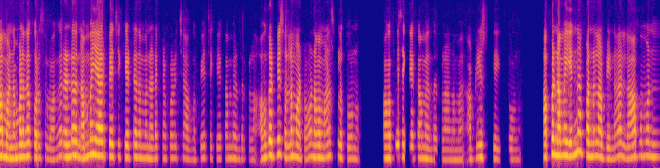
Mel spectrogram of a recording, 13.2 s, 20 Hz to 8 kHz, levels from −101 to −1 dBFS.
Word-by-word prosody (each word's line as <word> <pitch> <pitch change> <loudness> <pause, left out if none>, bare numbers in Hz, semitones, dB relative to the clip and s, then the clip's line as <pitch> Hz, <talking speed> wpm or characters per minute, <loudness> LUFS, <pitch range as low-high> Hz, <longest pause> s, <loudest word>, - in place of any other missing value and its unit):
ஆமா. 230 -2 +6
நம்மள 225 +2 +4
தான் 235 - +1
குறை 215 -1 +1
சொல்லுவாங்க. 185 0 -12
2வது 245 +2 +4
நம்ம 235 +7 +2
யார் 245 0 +7
பேச்சை 230 0 0
கேட்டு 215 +1 -1
நம்ம 205 0 -7
நடக்கிற 200 +1 -10
கூட, 205 0 -12
ச்சே! 205 - -21
அவங்க 175 -1 -18
பேச்சை 205 0 -15
கேட்காம 195 +1 -13
இருந்திருக்கலாம் 185 -1 -20
அவங்க 215 +6 -2
கிட்டயும் 255 +1 0
சொல்ல 215 +2 0
மாட்டோம் 205 +1 -4
நம்ம 215 - +1
மனசுக்குள்ளே 230 -1 -6
தோணும். 195 -2 -12 0.5
அவங்க 200 0 +1
பேச்சை 220 0 -2
கேட்காம 205 0 -7
இருந்திருக்கலாம் 180 -1 -14
நம்ம 175 0 -14 0.2
அப்டியே 210 +4 -4
சொல்லி 195 -3 -14 0.3
தோணும். 175 -1 -19 0.5
அப்போ 225 +5 +3
நம்ம 250 0 +5
என்ன 280 +6 +2 0.2
பண்ணலாம் 235 -1 +3
அப்படின்னா 195 +2 -7 0.2
லாபமும் 235 +3 -3
210 Hz, 175 wpm, -18 LUFS, 195-230 Hz, 0.5 s, யார்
